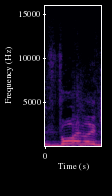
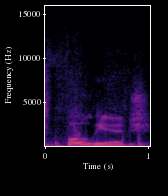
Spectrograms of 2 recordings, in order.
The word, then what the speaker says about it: foliage: Is it foilage or foliage? It's foliage. Foliage. It's three syllables.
